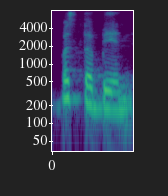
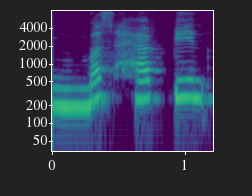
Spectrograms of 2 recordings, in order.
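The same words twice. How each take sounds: First: 'Have' is reduced and linked to the neighbouring words. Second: Each word is said fully and separately. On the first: The speaker calls it right. "we would say" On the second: The speaker calls it wrong. "If you pronounce this word by word"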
